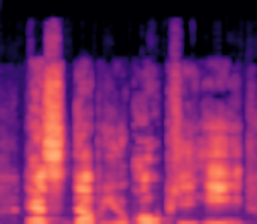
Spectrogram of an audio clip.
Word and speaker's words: Swope: i i Sky Swope s w o p e so with that o being in the middle it's a singular o instead of two o's with that P following the vowel I think you pronounce that as long o instead of short so I think it's Swope shout out to my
